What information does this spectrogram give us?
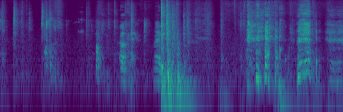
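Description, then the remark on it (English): A door swings shut with a solid, heavy thud midway through, preceded by light handling noises and followed by a person's voice and brief laughter. “Let me close this door because that beeping is still bothering me.”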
